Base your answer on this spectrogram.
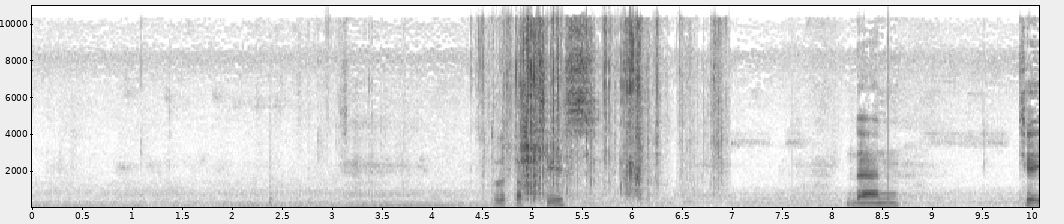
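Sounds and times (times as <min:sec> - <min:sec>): faint low hum: 0:00.0 - 0:10.0
hands rustling food: 0:04.4 - 0:07.0.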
